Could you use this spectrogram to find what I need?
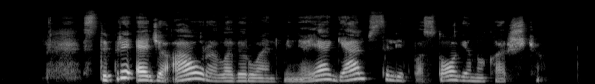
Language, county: Lithuanian, Kaunas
